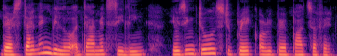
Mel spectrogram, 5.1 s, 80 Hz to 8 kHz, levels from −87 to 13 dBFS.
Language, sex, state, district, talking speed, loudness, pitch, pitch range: English, female, Sikkim, Gangtok, 190 wpm, -17 LUFS, 185 Hz, 180-205 Hz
